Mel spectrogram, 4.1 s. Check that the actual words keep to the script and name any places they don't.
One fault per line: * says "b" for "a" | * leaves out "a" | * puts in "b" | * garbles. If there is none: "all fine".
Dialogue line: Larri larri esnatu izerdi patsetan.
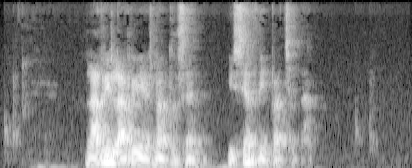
* puts in "zen"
